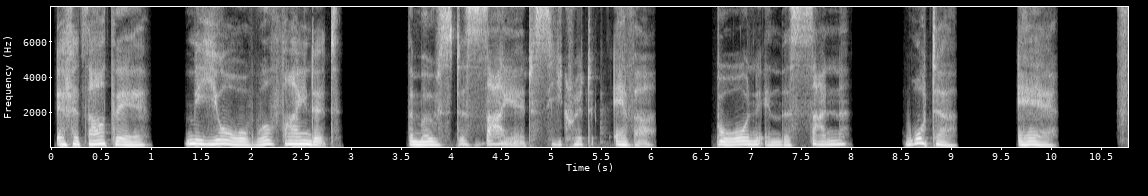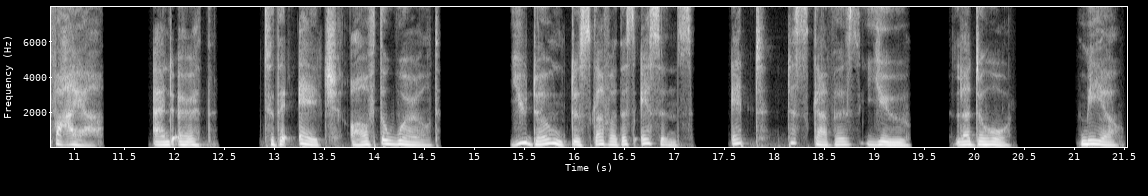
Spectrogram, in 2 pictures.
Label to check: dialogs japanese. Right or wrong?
Wrong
